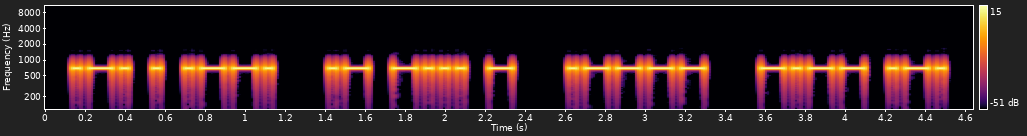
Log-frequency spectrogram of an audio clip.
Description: Morse code, heard as a keyed tone, about 30 wpm, 700 Hz. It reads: REP ABT 1 YR
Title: Practice QSO - Exchange 3 - More Info - 30wpm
